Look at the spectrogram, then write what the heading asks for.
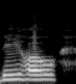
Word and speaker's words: Veho: So I was telling you guys about making extra money from the company called VHO. It's spelled VEHO.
